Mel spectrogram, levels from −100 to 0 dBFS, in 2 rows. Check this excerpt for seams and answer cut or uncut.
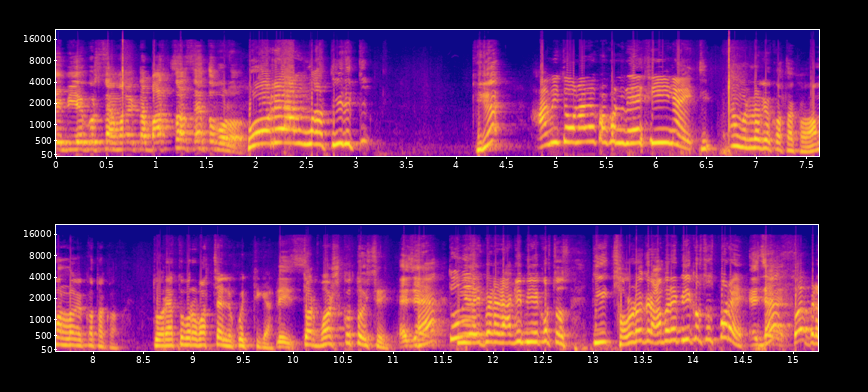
uncut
